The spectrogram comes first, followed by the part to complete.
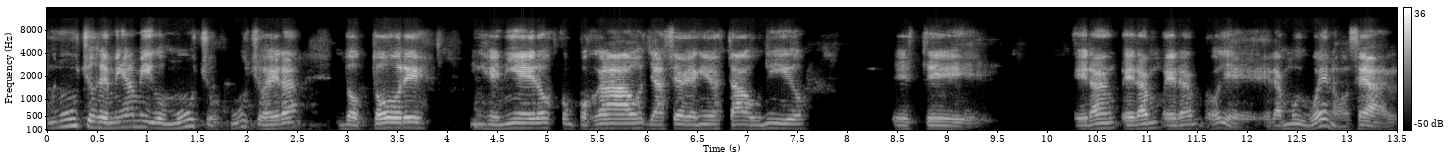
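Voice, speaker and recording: A middle-aged Venezuelan man speaks as a math teacher in a casual, digressive classroom talk. His pitch sits in an ordinary middle range, and he loops through fillers and mild curses as he goes. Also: fairly bright tone. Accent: Venezuelan Spanish. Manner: rambling, digressive, with frequent fillers and mild swearing.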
